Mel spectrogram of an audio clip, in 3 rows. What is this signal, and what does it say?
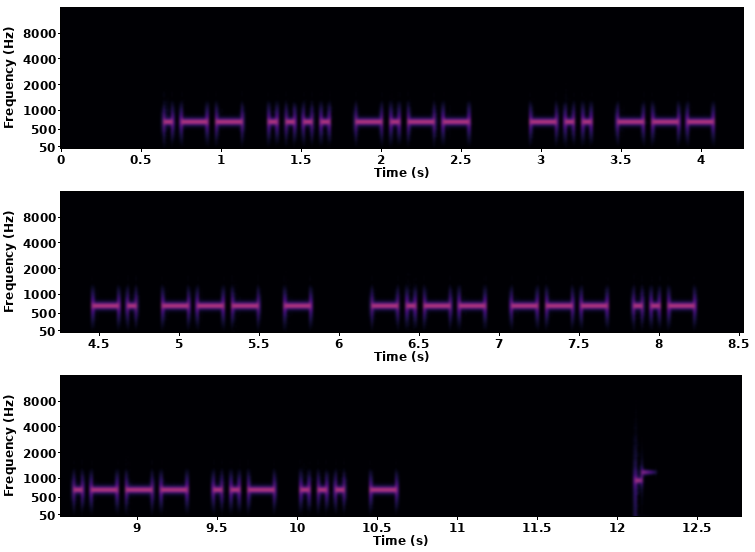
Morse code, heard as a keyed tone, about 22 wpm, 700 Hz. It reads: WHY DO NOT YOU JUST
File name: practice / 22wpm / Build A Phrase - 5-Word Phrases - 22wpm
